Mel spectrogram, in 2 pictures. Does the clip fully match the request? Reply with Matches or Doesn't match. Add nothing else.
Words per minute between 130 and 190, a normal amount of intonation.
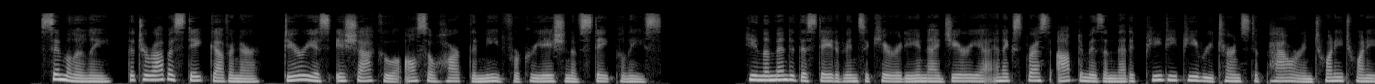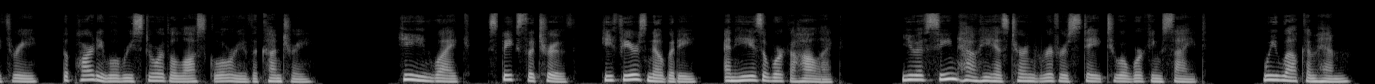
Matches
